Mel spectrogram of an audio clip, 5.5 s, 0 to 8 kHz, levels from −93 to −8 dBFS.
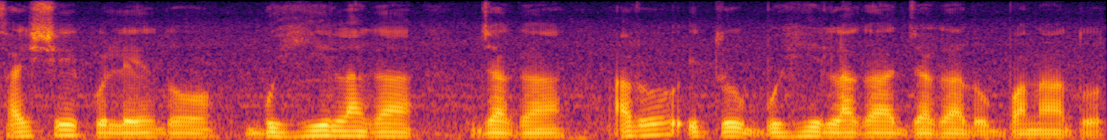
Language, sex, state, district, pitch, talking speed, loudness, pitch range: Nagamese, male, Nagaland, Dimapur, 85 Hz, 130 wpm, -19 LUFS, 80-95 Hz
